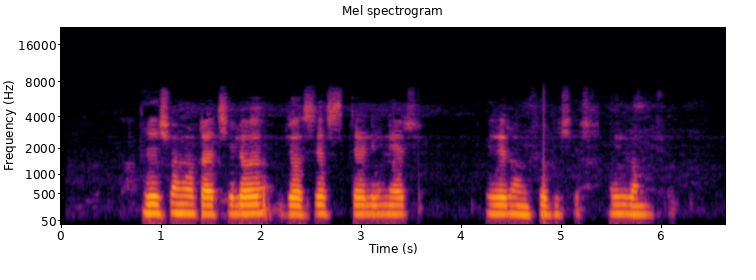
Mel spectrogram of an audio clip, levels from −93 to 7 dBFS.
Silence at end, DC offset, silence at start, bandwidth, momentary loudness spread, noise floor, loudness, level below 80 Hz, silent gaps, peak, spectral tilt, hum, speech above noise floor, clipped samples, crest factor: 0.75 s; under 0.1%; 0.8 s; 6.8 kHz; 17 LU; -69 dBFS; -19 LUFS; -56 dBFS; none; -2 dBFS; -8.5 dB/octave; none; 50 dB; under 0.1%; 18 dB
